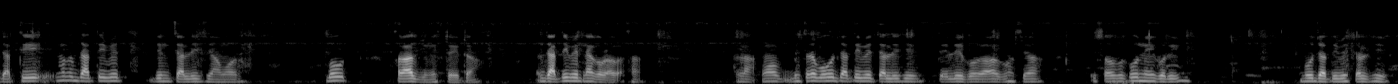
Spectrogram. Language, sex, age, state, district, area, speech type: Odia, male, 18-30, Odisha, Bargarh, urban, spontaneous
